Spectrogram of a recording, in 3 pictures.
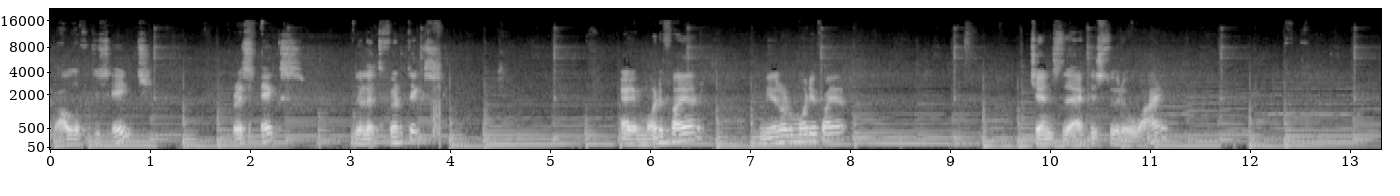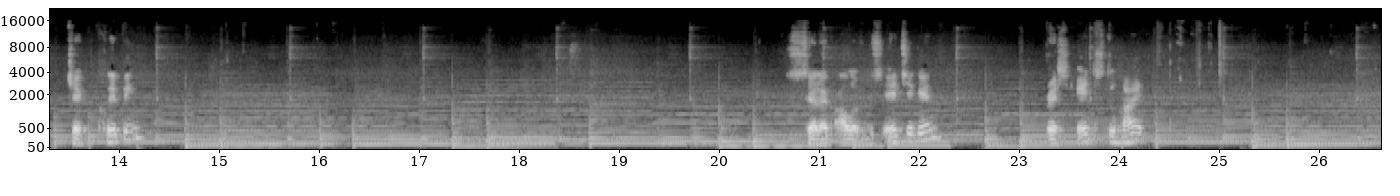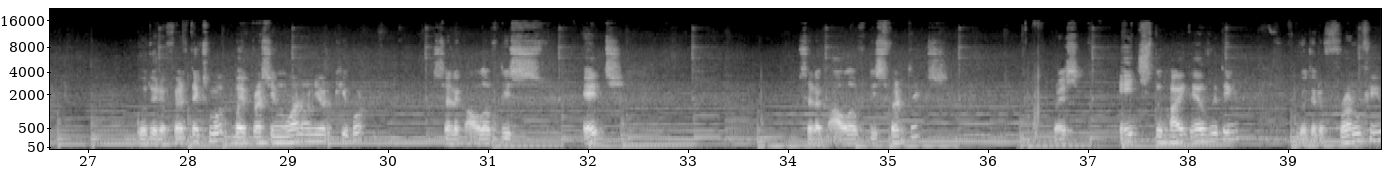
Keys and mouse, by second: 1.9 x, 6.2-8.5 drag, 11.8-16.4 drag, 18.9-20.4 drag, 20.5-23.0 drag, 23.7 h, 24.8 ctrl+z, 27.9 1, 29.8 click, 30.1-31.8 drag, 34.4-35.8 drag, 37.3 h, 39.0 1, 39.5 1, 39.6 1, 39.6 1.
